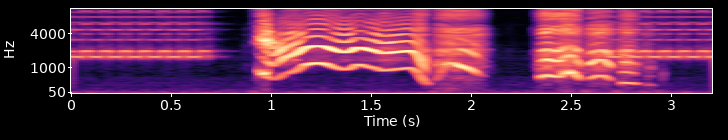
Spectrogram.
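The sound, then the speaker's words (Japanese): A telephone rings at the Namco Production office with a steady electronic tone, then a wavering, vocal-like cry swoops up and down, followed by short groaning sounds before the ringing tone returns. “電話か。”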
